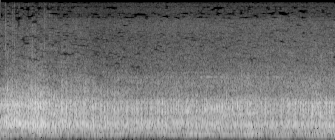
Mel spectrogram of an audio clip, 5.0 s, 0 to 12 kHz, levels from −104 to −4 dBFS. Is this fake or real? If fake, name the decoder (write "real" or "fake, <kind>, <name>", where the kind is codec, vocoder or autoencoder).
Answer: real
